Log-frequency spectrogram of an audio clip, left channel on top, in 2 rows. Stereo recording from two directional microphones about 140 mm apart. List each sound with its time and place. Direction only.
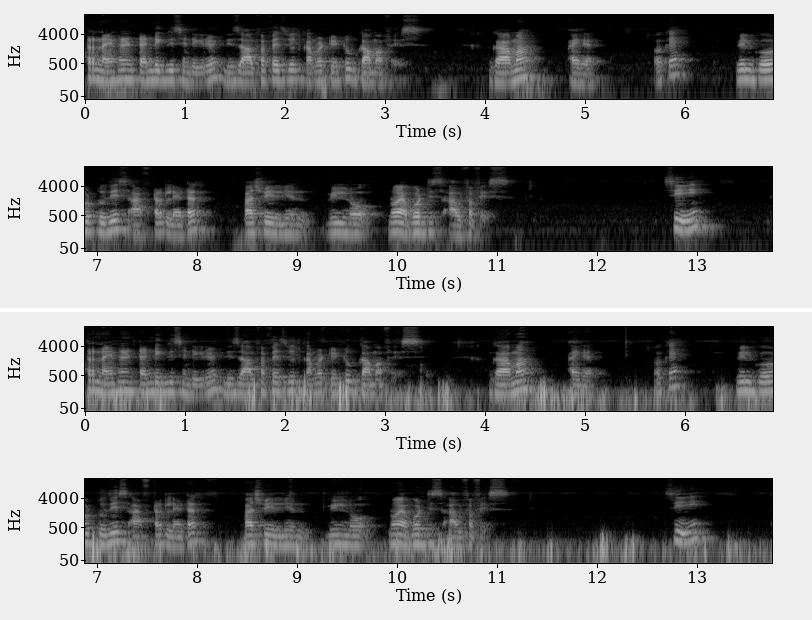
0.0 s speech: 35° right (ahead or behind)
